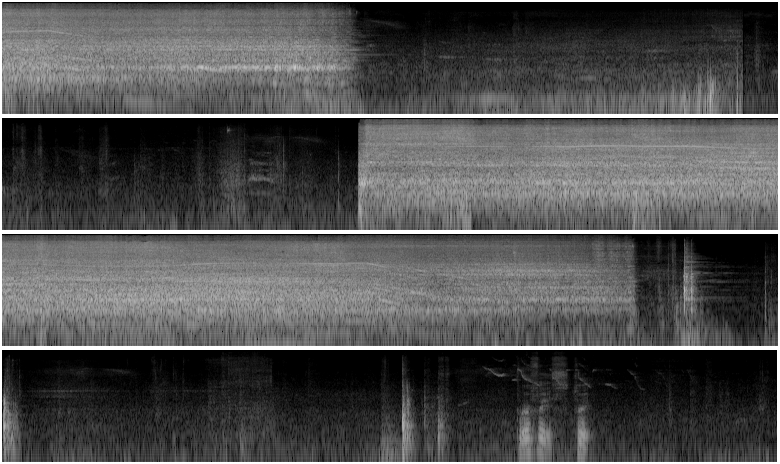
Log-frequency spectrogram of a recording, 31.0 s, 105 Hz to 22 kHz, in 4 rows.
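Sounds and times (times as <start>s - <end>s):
circular saw cutting board: 0.0s - 3.6s, 11.3s - 21.9s.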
